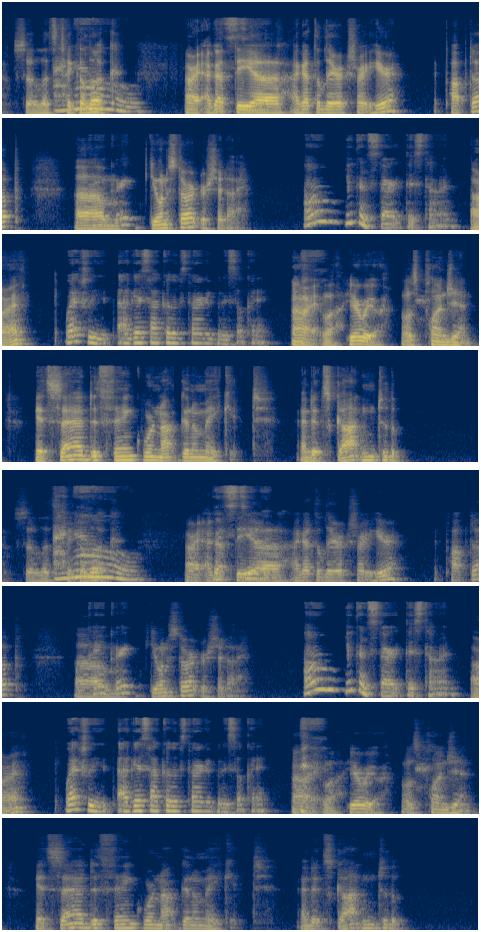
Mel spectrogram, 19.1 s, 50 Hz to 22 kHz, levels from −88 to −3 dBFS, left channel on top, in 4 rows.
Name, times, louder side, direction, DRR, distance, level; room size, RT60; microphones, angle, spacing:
voice 1, 0.0-1.0 1.8-4.0 4.5-4.9 5.5-6.0 6.3-7.2 9.5-9.8 12.4-14.2 14.7-17.0 17.3-18.3, left 7 dB, 70° left, 0.4 m, -25 dB
voice 2, 0.5-1.4 2.1-2.7 5.5-6.1 7.8-9.3 10.2-12.2 12.5-12.7 13.7-13.8, right 2 dB, 20° right, 0.7 m, -28 dB
3.5 x 3.3 x 2.5 m
head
